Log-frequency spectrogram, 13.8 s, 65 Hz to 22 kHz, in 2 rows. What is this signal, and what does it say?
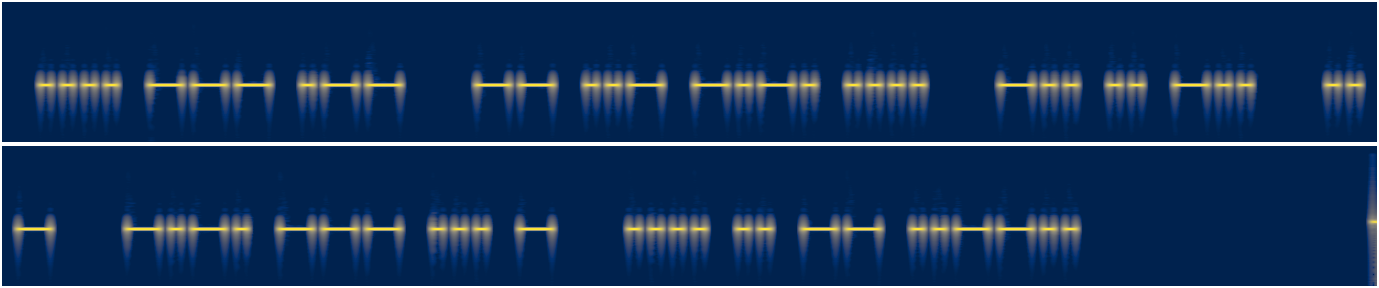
Morse code, heard as a keyed tone, about 22 wpm, 700 Hz. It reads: HOW MUCH DID IT COST HIM?
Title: Sentences from Top 1000 Words - Review Part 5 - 22wpm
